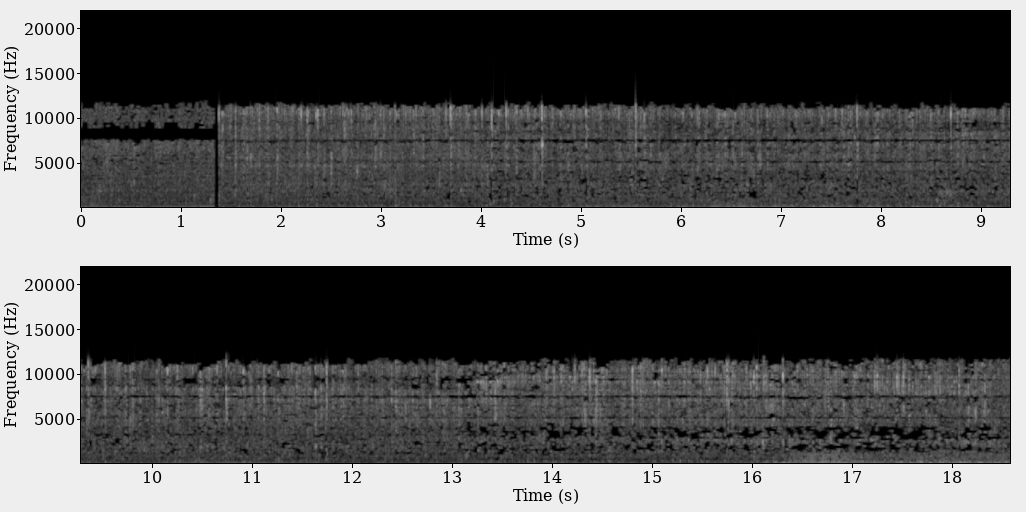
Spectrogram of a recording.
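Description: Heavy rain falling on a flooded street, a steady hiss of drops hitting standing water. For about the first second a car is heard moving through the floodwater. A louder low rumble swells near the end.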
